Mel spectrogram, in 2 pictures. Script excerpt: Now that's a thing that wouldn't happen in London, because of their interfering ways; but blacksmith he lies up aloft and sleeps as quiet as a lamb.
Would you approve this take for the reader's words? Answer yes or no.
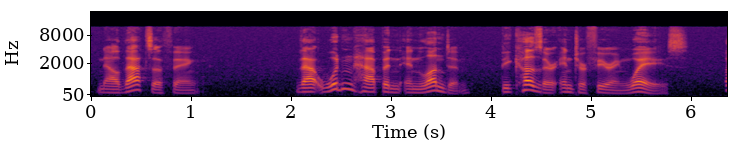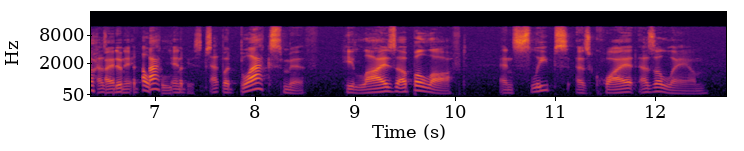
no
